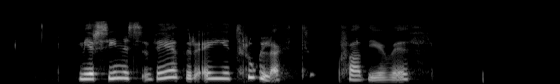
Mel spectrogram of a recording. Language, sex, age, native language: Icelandic, female, 18-19, Icelandic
